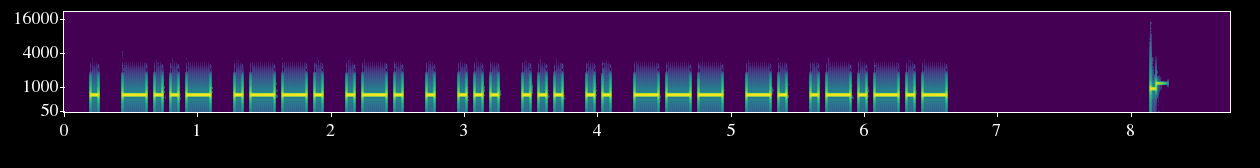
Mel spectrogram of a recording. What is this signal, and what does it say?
Morse code, heard as a keyed tone, about 20 wpm, 700 Hz. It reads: EXPRESSION.
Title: Sentences from Top 1200 Words 20wpm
